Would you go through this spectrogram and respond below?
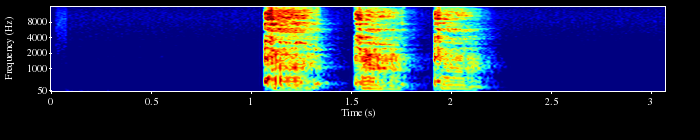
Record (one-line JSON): {"three_cough_length": "3.1 s", "three_cough_amplitude": 7167, "three_cough_signal_mean_std_ratio": 0.36, "survey_phase": "beta (2021-08-13 to 2022-03-07)", "age": "18-44", "gender": "Female", "wearing_mask": "No", "symptom_cough_any": true, "symptom_shortness_of_breath": true, "symptom_diarrhoea": true, "symptom_fatigue": true, "symptom_onset": "4 days", "smoker_status": "Never smoked", "respiratory_condition_asthma": false, "respiratory_condition_other": false, "recruitment_source": "Test and Trace", "submission_delay": "1 day", "covid_test_result": "Positive", "covid_test_method": "RT-qPCR", "covid_ct_value": 29.0, "covid_ct_gene": "N gene"}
